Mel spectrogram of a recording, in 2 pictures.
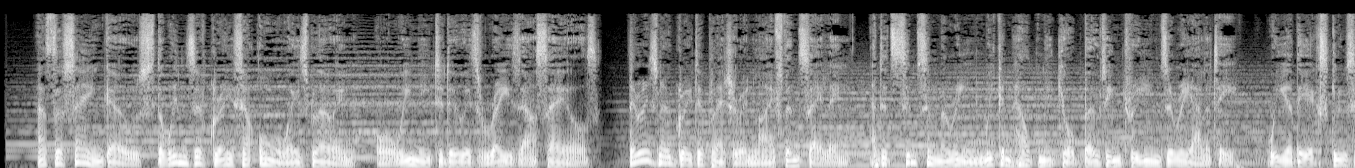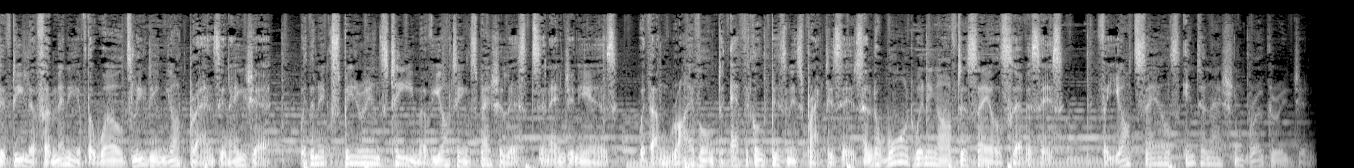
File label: male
